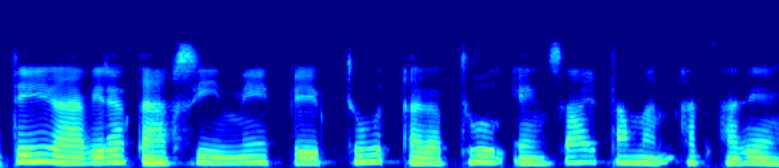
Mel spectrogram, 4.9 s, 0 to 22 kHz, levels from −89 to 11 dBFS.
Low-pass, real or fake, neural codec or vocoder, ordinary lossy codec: none; fake; codec, 16 kHz, 2 kbps, X-Codec, HuBERT features, trained on balanced general audio; none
